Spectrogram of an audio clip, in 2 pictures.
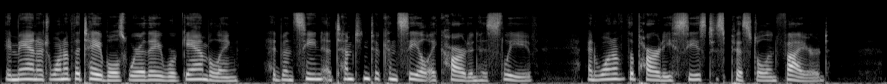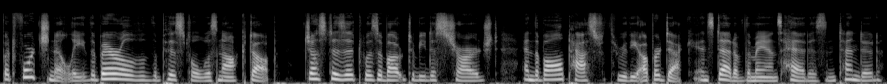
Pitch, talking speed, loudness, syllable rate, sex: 200 Hz, 220 wpm, -19 LUFS, 5.9 syllables/s, female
